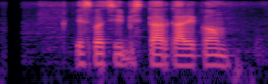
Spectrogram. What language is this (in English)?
Nepali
